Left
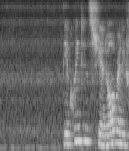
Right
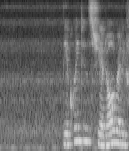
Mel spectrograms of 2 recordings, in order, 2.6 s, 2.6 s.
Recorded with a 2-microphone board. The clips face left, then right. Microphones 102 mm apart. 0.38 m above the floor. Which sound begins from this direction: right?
A woman speaking, at 1.3 s.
